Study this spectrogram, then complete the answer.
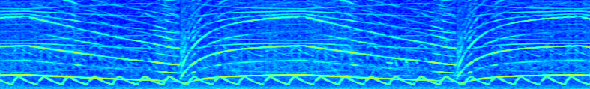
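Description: A police siren wails and yelps rapidly, close by.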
